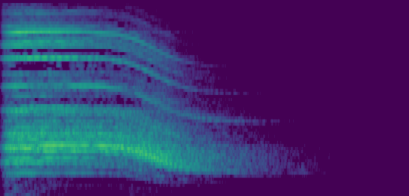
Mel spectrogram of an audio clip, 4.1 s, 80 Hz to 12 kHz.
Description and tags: cymb shwish 04
cymbal hit processed with doppler plugin
cymbal, doppler, hit, plugin, processed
